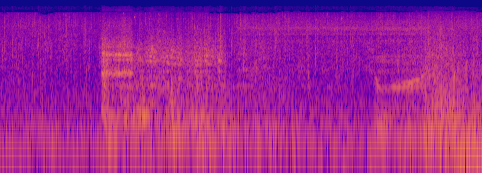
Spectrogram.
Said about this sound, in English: Swerving to avoid a fire truck, Ryan hits a stationary vehicle and plows into a shop front.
